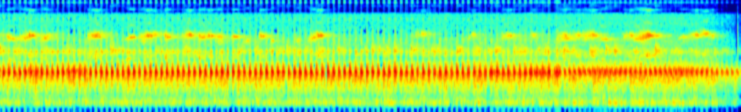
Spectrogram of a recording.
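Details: Rhinella ornata calling at Rio Claro Farm, a continuous fast, mid-pitched pulsed trill held for over ten seconds with only slight dips in loudness, with faint higher calls in the background.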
